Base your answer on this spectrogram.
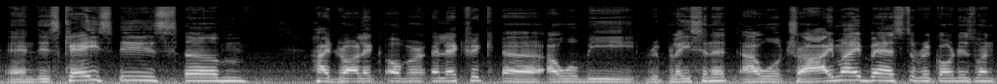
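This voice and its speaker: Over noticeable background noise, a man with a fairly high pitch and ordinary pitch variation speaks at a very slow pace. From Cuba. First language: Spanish. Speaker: boat mechanic. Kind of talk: tutorial. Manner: halting.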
